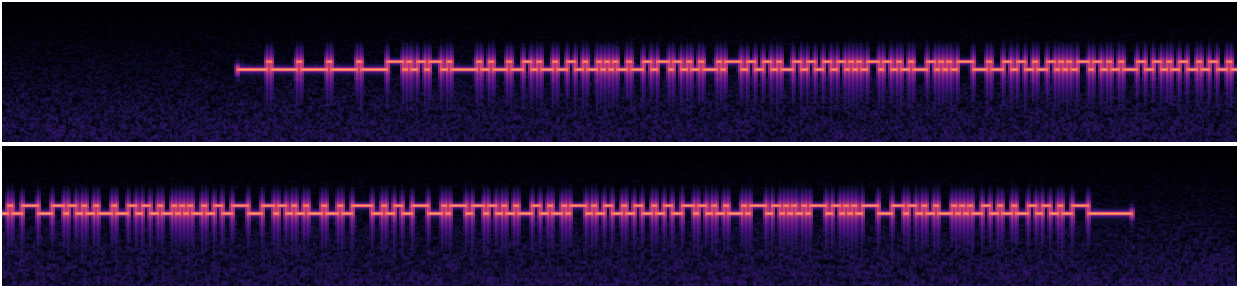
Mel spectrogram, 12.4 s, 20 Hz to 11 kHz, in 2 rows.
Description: RTTY (50 baud, 450 Hz shift), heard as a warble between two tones, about 2350 Hz centre. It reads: 71067 38784 49704 82219 70629 15293 03222 34349 60709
